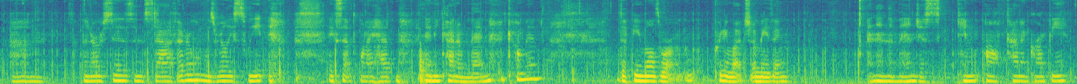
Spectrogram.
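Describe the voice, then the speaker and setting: Against noticeable background noise, a woman with a fairly low pitch speaks at a moderate pace with fairly even intonation and long, frequent pauses. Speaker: mother of a newborn and an older son. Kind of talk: ASMR storytime, soft-spoken personal labor story. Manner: soft-spoken, emotional at times.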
